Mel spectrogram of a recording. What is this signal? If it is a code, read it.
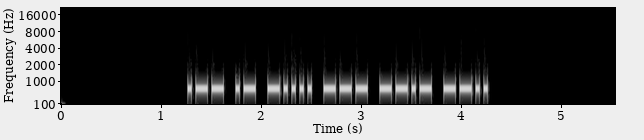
Morse code, heard as a keyed tone, about 30 wpm, 700 Hz. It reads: WA6OQZ
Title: USA Call Signs - 6 Characters - 2x Character Spacing - 30wpm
